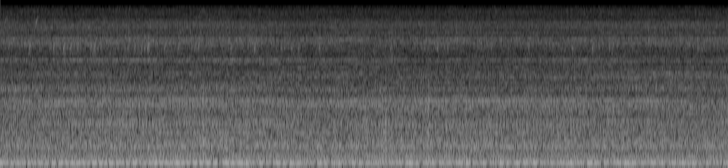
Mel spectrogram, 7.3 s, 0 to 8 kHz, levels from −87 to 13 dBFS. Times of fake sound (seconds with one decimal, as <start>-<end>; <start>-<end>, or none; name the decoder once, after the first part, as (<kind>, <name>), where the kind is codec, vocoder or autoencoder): none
